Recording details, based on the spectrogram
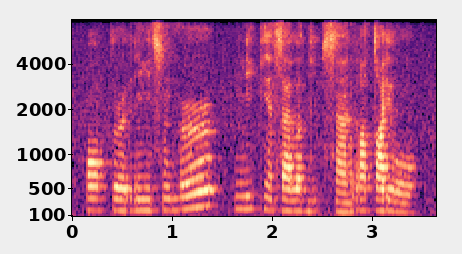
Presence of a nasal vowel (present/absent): present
